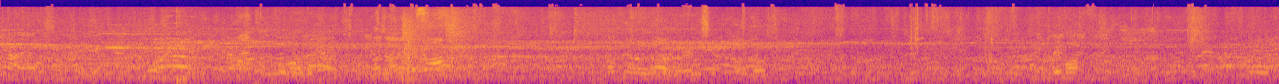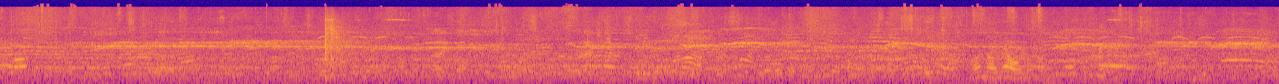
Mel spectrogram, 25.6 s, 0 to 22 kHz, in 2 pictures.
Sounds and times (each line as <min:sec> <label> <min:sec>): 0:00.0 police on horses 0:25.5
0:14.1 police chopper 0:18.4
